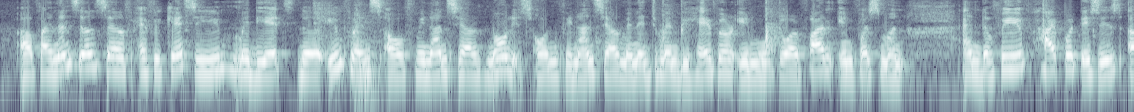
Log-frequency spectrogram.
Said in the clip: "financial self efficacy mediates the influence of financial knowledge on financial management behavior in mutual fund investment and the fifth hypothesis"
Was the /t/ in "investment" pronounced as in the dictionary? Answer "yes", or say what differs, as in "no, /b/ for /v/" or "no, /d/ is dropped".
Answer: yes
